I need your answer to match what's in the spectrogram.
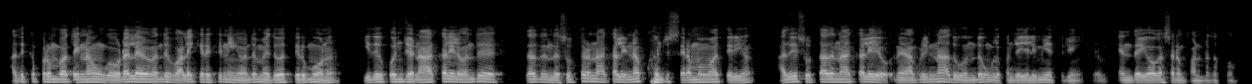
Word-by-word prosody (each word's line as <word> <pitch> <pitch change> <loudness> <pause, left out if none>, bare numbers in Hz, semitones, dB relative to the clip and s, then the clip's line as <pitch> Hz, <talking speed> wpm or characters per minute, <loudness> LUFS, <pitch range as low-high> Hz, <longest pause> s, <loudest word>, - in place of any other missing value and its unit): அதுக்கப்றம் 120 +2 -1
பாத்தீங்கன்னா, 120 +1 +2
உங்க 105 -3 0
உடலை 125 +3 +5 0.2
வந்து 120 +4 0
வளைக்கிறதுக்கு 115 +5 0
நீங்க 105 -3 0
வந்து 120 +4 -1
மெதுவா 105 +4 +3
திரும்பனும். 110 -3 +1 0.3
இது 115 - +2
கொஞ்சம் 115 -1 +2
நாற்காலில 125 0 +2
வந்து, 135 +2 0 0.4
அதாவது 125 -1 0
இந்த 100 - +2
சுத்துற 125 +3 0
நாற்காலின்னா 120 +1 +1
கொஞ்சம் 115 -2 +1
சிரமமா 115 +2 +1
தெரியும். 100 +4 -2 0.3
அது 110 +5 +2
சுத்தாத 125 +3 +1
நாற்காலி 115 0 +1 0.4
அப்டின்னா, 115 +5 -1
அது 110 - -1
வந்து 105 +4 -1
உங்களுக்கு 100 -2 -4
கொஞ்சம் 95 -1 -1
எளிமையா 105 +1 -1
தெரியும். 90 0 -7 0.4
எந்த 100 0 -2
யோகாசனம் 100 -2 -1
பண்றதுக்கும். 90 -1 -10
115 Hz, 165 wpm, -24 LUFS, 105-120 Hz, 0.4 s, உடலை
